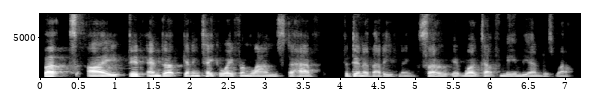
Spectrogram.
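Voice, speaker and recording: A man's voice: lowish voice, steady tone, moderate pace, darkish tone, low-quality recording. A man from the UK with a British accent, presenting a semi-scripted personal anecdote.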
